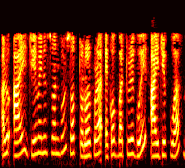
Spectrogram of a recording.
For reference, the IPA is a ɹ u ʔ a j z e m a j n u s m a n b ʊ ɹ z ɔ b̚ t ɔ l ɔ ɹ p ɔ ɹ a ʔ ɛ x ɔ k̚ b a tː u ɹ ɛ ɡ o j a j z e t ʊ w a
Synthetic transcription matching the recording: a ɹ u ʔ a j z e m a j n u s m a n b ʊ ɹ s ɔ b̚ t ɔ l ɔ ɹ p ɔ ɹ a ʔ ɛ k ɔ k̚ b a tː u ɹ ɛ ɡ o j a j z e p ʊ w a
